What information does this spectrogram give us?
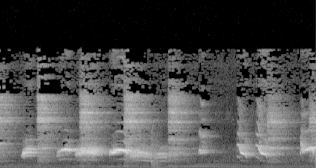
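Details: Chinese hwamei, a tamed bird kept three seasons, giving short harsher, slurred notes in separate bursts with gaps between them, rougher than its flowing whistles.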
